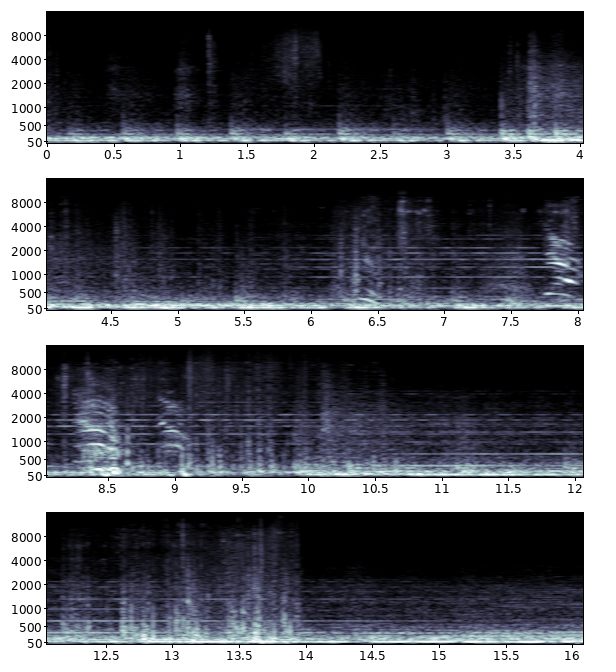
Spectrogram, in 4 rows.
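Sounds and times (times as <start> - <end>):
dramatic film score with drone: 0.0 - 16.0
galloping horse hooves: 1.6 - 14.1
man shouting: 7.8 - 9.3.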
